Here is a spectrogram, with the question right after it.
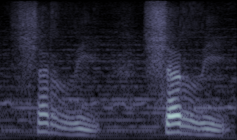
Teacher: Kemudian huruf ro. Huruf ro pada kalimat syarri kita baca tipis. Tidak kita tebalkan.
